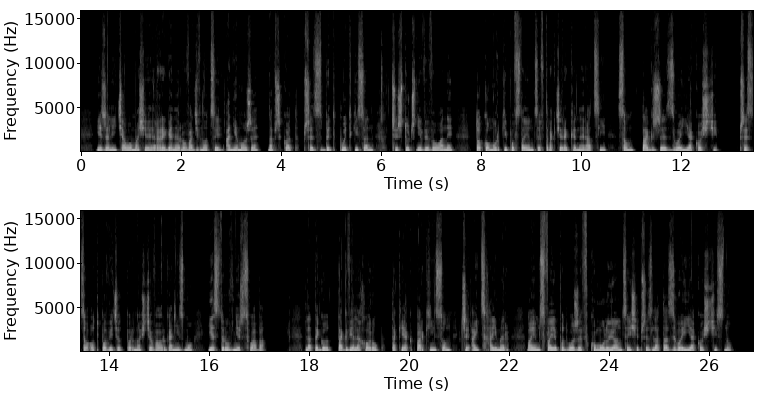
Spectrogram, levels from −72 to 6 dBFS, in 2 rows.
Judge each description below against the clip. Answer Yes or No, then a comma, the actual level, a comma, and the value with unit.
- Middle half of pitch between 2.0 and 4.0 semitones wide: Yes, average, 2.7 semitones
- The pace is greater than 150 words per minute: No, average, 125 wpm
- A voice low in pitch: Yes, low, 105 Hz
